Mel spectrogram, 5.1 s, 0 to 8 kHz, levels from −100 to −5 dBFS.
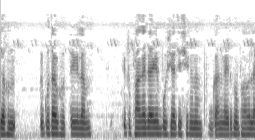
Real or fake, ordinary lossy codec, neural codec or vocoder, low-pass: real; MP3, 24 kbps; none; 7.2 kHz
